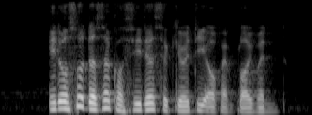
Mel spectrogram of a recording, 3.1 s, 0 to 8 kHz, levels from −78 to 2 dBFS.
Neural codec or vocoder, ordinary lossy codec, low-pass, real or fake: none; none; 7.2 kHz; real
